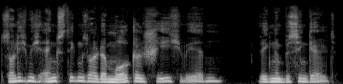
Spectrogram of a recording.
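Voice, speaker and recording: A man's voice: mid-range voice, steady tone, a little fast, creaky, dark tone, no room sound, studio quality, voice pushed up. A man reading the part of an anxious, pleading young pregnant wife in a novel, urgent and coaxing. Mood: indignant.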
